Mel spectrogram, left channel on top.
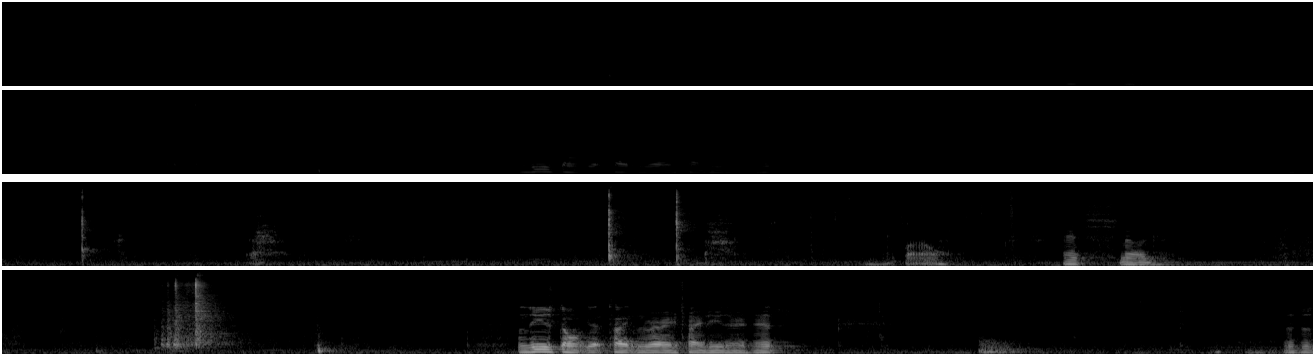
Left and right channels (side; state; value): left; quieter; 36.3 dB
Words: Wow, that's snug. And these don't get tightened very tight either. This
